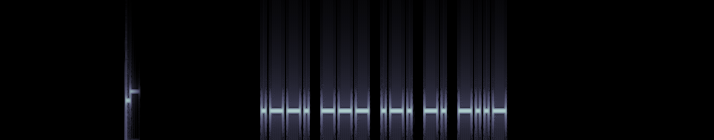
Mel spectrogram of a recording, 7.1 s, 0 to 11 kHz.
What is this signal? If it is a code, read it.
Morse code, heard as a keyed tone, about 27 wpm, 700 Hz. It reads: PORNX
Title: Code Groups - 5 Letters - 28wpm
